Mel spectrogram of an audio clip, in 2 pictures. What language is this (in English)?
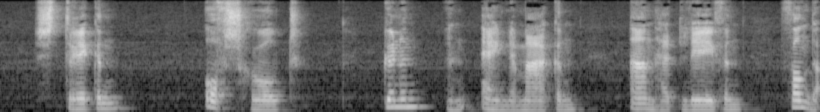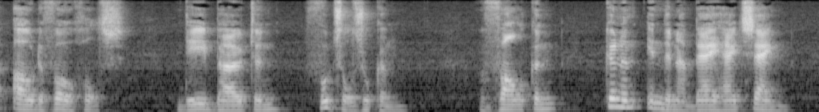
Dutch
